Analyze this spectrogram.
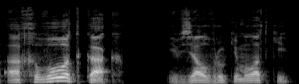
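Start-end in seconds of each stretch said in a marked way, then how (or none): none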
